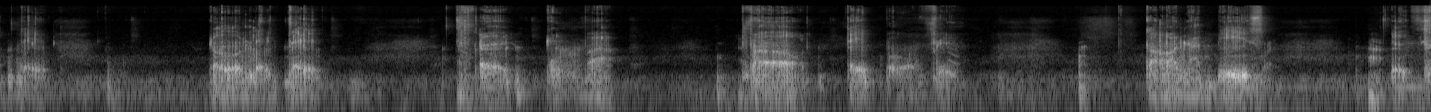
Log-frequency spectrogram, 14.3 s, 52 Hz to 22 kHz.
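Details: Man demonstrating his esophageal voice after starting speech therapy in April 2019; esophageal speech.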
